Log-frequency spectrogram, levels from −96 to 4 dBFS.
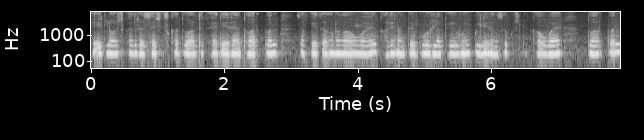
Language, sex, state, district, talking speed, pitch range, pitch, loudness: Hindi, female, Bihar, Araria, 265 wpm, 195-205 Hz, 200 Hz, -16 LUFS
